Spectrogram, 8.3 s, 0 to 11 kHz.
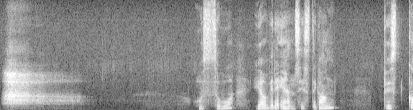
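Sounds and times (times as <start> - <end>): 
long breath out through the mouth during guided breathing exercise: 0.0 - 1.7
speech: 4.0 - 6.8, 7.7 - 8.2.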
